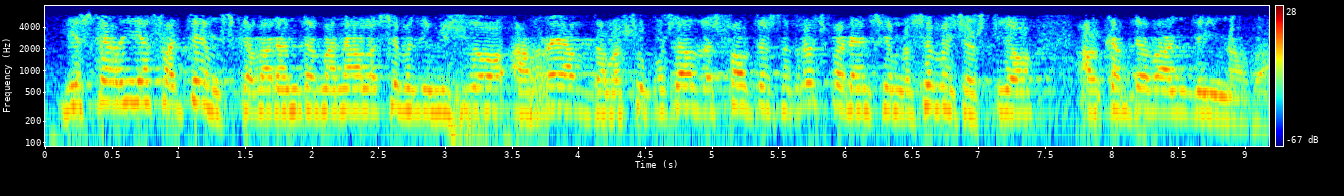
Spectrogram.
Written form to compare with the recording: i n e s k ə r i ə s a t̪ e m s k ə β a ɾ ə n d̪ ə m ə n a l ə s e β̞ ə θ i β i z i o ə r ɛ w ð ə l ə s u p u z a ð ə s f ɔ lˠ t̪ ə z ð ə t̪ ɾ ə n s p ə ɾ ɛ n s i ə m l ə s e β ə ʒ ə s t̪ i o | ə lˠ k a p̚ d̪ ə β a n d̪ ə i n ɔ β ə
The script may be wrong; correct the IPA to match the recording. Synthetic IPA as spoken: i e s k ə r i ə f a t̪ e m s k ə β a ɾ ə n d̪ ə m ə n a l ə s e β̞ ə ð i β i z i o ə r ɛ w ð ə l ə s u p u z a ð ə s f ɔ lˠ t̪ ə z ð ə t̪ ɾ ə n s p ə ɾ ɛ n s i ə m l ə s e β ə ʒ ə s t̪ i o | ə lˠ k a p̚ d̪ ə β a n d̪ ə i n ɔ β ə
